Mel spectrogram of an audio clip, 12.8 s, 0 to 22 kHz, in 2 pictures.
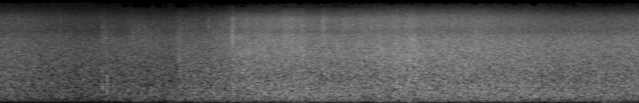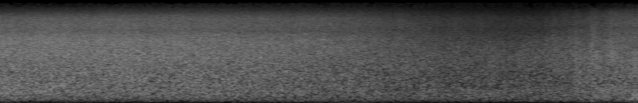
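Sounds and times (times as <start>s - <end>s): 
gentle ocean waves: 0.0s - 12.7s.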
